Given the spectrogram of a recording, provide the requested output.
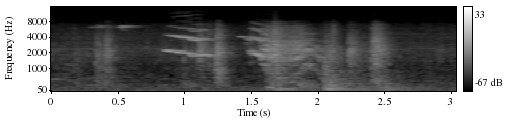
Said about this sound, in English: Let me shut the door.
